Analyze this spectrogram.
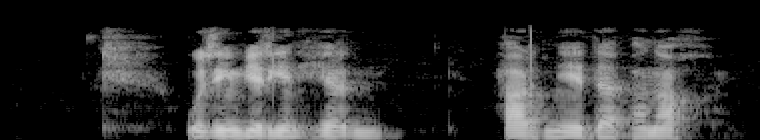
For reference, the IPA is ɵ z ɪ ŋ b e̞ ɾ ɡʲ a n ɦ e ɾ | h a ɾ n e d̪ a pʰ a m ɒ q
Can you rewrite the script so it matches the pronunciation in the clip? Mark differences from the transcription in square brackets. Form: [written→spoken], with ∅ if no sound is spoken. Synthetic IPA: ɵ z ɪ ŋ b e̞ ɾ ɡʲ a n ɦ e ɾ | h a ɾ n e d̪ a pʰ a [m→n] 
